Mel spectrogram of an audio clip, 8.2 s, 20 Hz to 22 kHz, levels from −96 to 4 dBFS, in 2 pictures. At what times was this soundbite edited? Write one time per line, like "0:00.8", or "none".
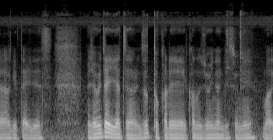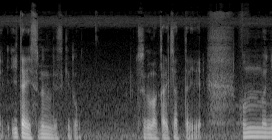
none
